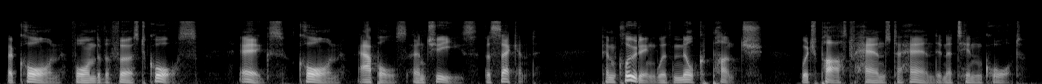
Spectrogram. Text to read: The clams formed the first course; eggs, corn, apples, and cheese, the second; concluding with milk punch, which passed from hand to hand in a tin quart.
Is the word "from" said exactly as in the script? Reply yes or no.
no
